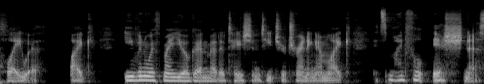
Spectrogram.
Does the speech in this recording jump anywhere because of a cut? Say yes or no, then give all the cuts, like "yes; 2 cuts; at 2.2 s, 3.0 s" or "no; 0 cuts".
no; 0 cuts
